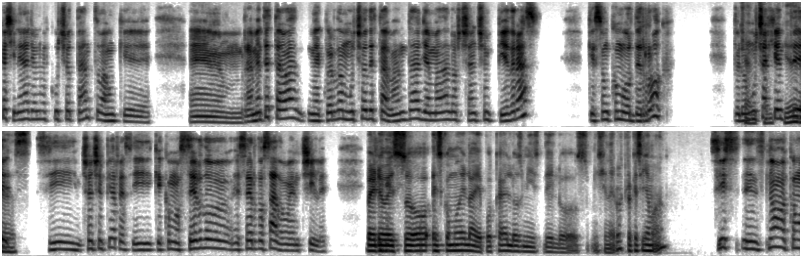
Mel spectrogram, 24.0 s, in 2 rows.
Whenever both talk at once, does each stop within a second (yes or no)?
no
